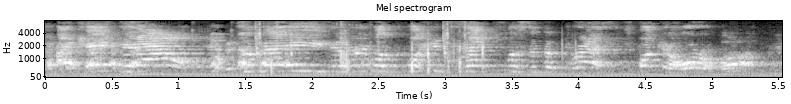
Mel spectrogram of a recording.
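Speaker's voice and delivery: high, drawn-out mock despair; exasperated complaint. Shopper trapped in depressing IKEA, theatrically exasperated. Acts out his misery in IKEA.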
